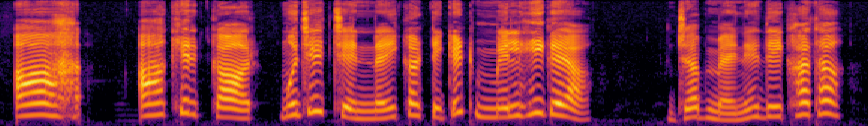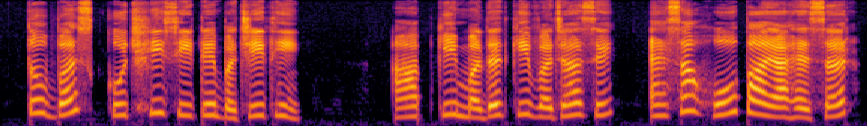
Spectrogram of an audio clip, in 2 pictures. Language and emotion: Hindi, surprised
